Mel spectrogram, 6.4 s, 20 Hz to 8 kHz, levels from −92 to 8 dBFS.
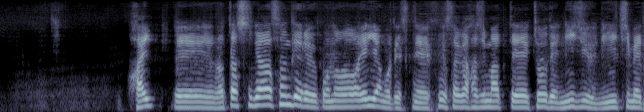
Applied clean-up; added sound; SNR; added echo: neural mask model Resemble Enhance denoiser.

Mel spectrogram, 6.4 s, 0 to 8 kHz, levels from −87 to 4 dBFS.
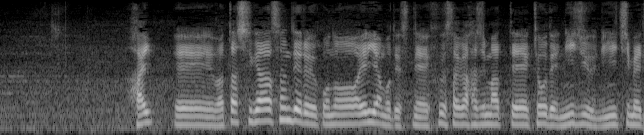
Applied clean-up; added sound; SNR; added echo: none; none; none; none.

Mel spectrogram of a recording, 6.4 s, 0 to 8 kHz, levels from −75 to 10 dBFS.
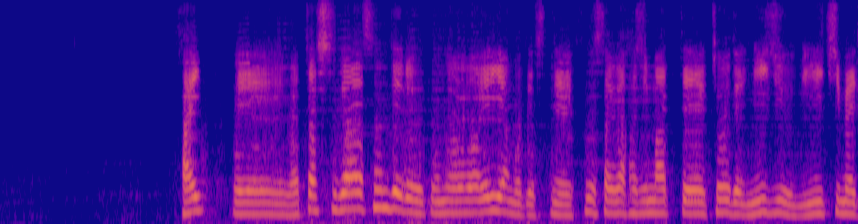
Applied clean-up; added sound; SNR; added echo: neural separator model SepFormer DNS4.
